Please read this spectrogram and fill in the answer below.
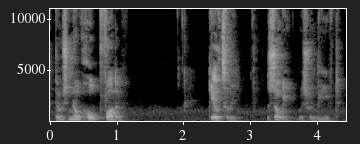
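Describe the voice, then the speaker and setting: A man reading a novel aloud as expressive storybook narration, like a teacher reading to a class. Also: lowish voice, roomy sound.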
